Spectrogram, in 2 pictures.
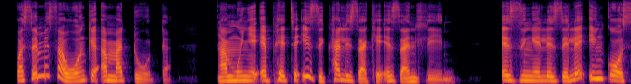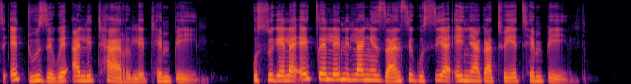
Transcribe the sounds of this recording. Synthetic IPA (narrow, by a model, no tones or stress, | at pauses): wasemisawɔŋkʼɛʔamad̥ʱɔːd̥ʱa | ŋamuɲɛʔɛpʰɛtʰɛʔizikʰalizakʰɛʔɛzand͡ɮʱeːni | eziŋɛlɛzɛlɛʔiŋkʼosiʔed̥ʱuzɛɣwɛʔalitʰarilɛtʰɛmpʼeːli | ɣusuɣɛlaʔɛǀɛlenilaŋɛzant͡sʼiɣusijaʔɛɲaɣatʰɔjɛtʰɛmpʼḛːli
